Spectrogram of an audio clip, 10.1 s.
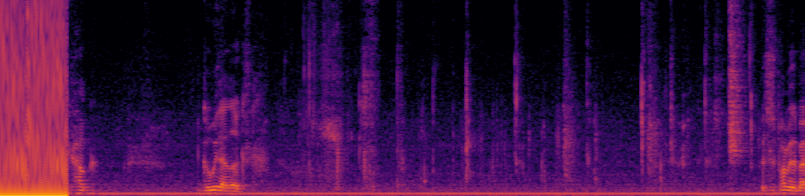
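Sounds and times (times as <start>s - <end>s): steady low hum: 0.0s - 2.4s
crunching fried chicken: 3.6s - 9.8s.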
